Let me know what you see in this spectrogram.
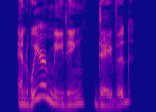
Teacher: By putting her voice up at the end of the sentence, she turns it into a question.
